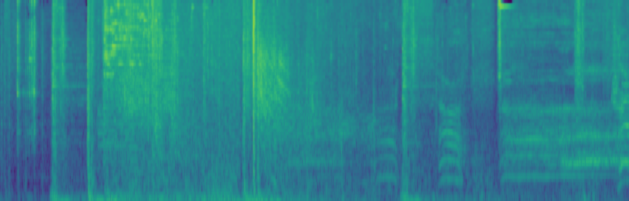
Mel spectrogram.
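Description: An aircraft strafing run in a military video game, with loud booming impacts and bursts of gunfire spread across the clip among whooshing game effects and radio chatter sounds.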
